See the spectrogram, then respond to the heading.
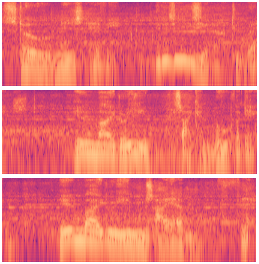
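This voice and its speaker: An actor playing an ancient, weary, gentle stone giant in a fantasy game, with a deep gravelly voice and ponderous, halting speech. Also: male voice, wildly swooping pitch, exaggerated voice. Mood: weary, dreamy. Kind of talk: fantasy video game acting. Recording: music behind the voice.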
